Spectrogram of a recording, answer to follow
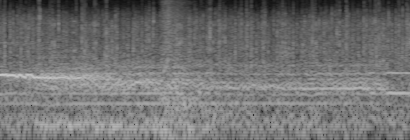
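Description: A drawn-out creature roar sound effect: howling tones slowly falling in pitch over a rushing hiss.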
